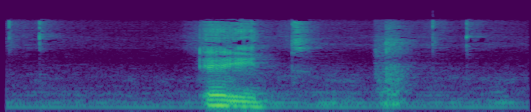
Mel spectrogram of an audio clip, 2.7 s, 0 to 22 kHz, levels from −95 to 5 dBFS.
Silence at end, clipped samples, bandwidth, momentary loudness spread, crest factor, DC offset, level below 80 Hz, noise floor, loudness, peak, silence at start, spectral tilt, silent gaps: 0.15 s; under 0.1%; 12 kHz; 21 LU; 22 dB; under 0.1%; -64 dBFS; -53 dBFS; -26 LUFS; -8 dBFS; 0.05 s; -4 dB/octave; none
